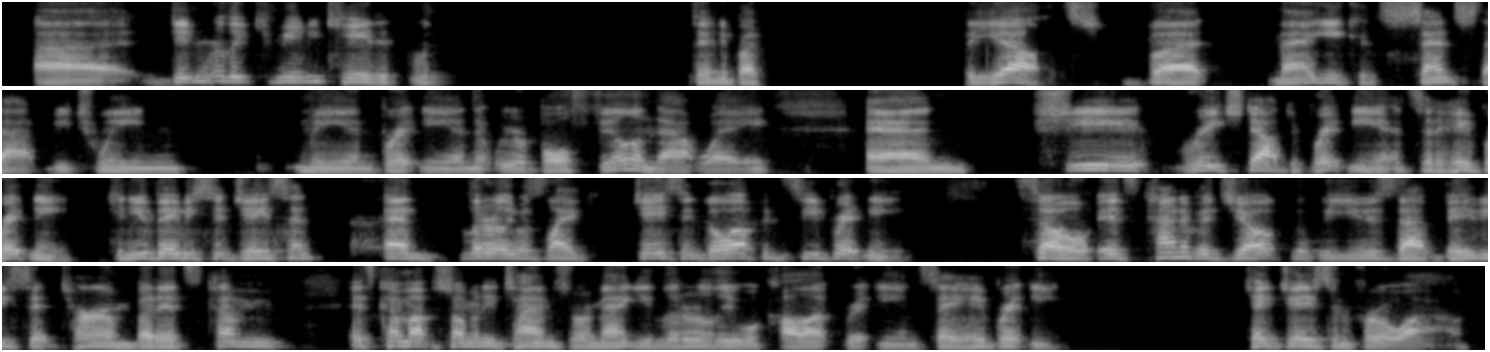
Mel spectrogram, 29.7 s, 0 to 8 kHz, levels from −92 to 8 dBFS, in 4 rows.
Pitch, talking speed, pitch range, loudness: 130 Hz, 175 wpm, 120-150 Hz, -26 LUFS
